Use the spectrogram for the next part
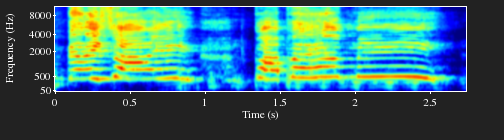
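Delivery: put-on very high, loud, desperate child's scream; childlike screaming. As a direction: shriek for papa like a terrified child. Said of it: "it sounds like a child".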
